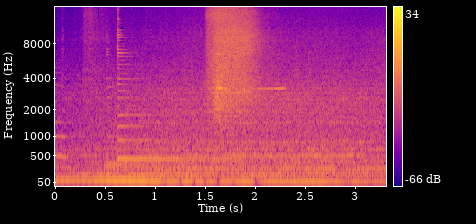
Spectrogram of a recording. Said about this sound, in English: It's an unbearably hot summer morning and I'm waiting for her at a city bus stop, pacing nervously. Bus after bus comes by. People get off and head to a nearby park.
